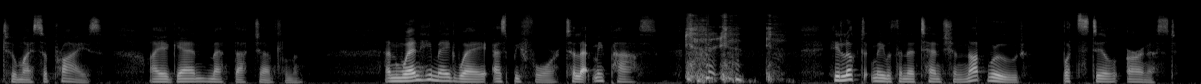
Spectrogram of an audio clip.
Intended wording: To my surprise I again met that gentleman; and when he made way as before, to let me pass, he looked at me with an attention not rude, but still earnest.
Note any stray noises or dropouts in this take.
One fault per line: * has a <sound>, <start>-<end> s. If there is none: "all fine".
* has a cough, 6.8-8.0 s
